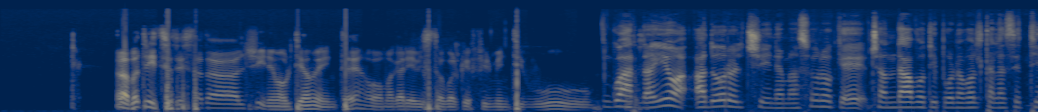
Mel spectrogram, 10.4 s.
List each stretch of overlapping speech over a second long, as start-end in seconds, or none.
none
